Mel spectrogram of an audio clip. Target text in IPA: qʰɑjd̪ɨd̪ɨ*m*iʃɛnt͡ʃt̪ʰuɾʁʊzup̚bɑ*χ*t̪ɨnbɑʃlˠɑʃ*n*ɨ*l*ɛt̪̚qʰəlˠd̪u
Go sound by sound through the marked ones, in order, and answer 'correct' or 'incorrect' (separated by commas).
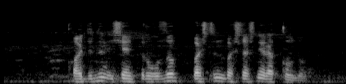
incorrect, incorrect, correct, incorrect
